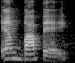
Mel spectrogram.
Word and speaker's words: Mbappé: It's pronounced like Mbappe.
